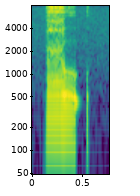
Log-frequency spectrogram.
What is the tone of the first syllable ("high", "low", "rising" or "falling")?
low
